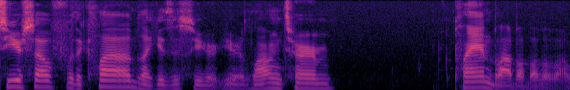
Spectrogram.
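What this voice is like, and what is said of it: Usual voice. Nothing is said of it.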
